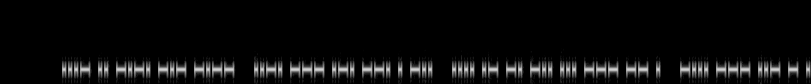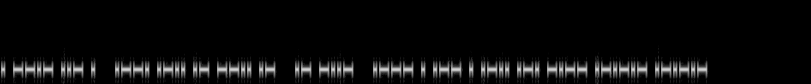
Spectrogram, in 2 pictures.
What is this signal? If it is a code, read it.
Morse code, heard as a keyed tone, about 40 wpm, 700 Hz. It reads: VICKY FORGED HANDSOME BOUTIQUE PLAZA AX JEWELRY..
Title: Pangram Challenge v2 - 40wpm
